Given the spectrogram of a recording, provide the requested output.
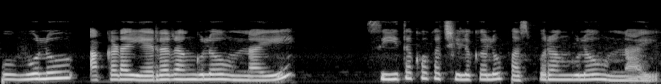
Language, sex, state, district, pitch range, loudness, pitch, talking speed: Telugu, female, Telangana, Mahabubabad, 210-240 Hz, -14 LUFS, 225 Hz, 90 wpm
